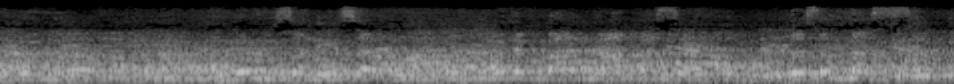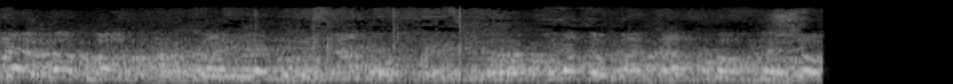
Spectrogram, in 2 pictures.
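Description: A woman sings loudly close by.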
